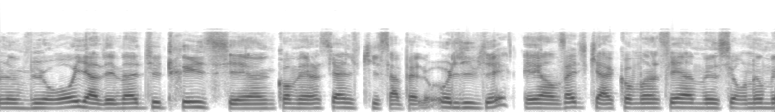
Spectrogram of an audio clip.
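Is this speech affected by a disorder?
Yes: dystonia; speech disorder.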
